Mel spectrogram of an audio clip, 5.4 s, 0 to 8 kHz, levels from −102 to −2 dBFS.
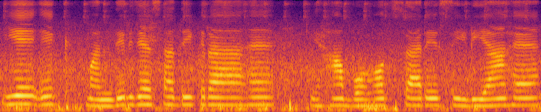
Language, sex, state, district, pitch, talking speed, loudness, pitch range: Hindi, female, Odisha, Sambalpur, 190 Hz, 135 wpm, -16 LUFS, 180-205 Hz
